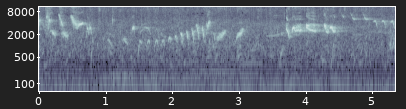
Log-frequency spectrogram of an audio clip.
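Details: Training recording of White-rumped shama song: sharp high notes, a run of quick rising chirps, then a burst of bright stuttered whistles amid faint background noise.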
